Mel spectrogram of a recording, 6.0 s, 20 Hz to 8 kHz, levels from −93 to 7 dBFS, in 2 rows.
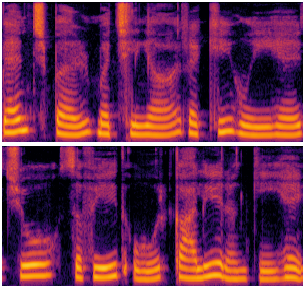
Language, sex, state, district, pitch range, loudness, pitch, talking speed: Hindi, female, Goa, North and South Goa, 185-230 Hz, -14 LUFS, 205 Hz, 130 wpm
